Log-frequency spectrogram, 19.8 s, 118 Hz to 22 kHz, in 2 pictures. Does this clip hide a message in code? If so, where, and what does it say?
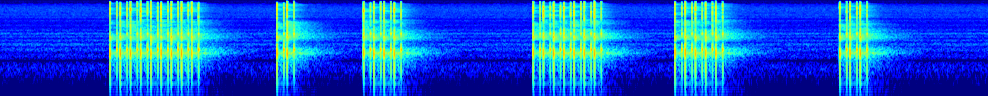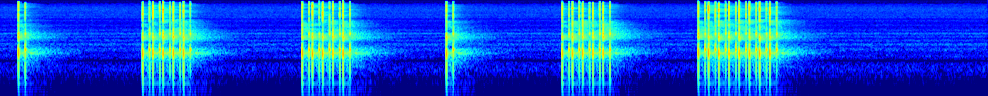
Yes: pulse dialling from 1.1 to 17.7 s, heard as clicks on a phone line, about 10 pulses a second. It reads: 9 2 4 7 5 3 1 5 5 1 5 8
